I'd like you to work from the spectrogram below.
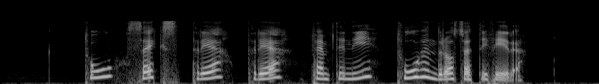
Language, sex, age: Norwegian, female, 34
